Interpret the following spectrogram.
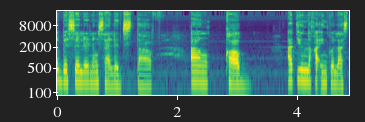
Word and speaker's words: Cobb: Tinanong ko mismo yung staff kung ano ba yung tamang pronunciation sa flavor nila na C-O-B-B. Cobb ba or Cobb? So, ang sabi niya, Cobb. So, sundin natin. Cobb pala yun, hindi Cobb.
